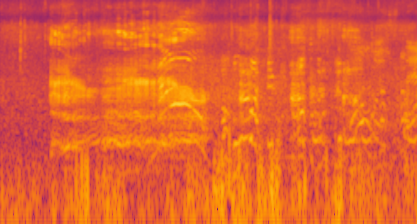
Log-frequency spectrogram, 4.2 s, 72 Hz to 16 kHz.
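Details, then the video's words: Sea lions barking and playing around at Oceanside Small Craft Harbor fishing pier, recorded March 12, 2021; harsh, wavering harmonic barks in quick bursts, with people talking nearby over them. "Sea Lions barking at Oceanside Harbor"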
